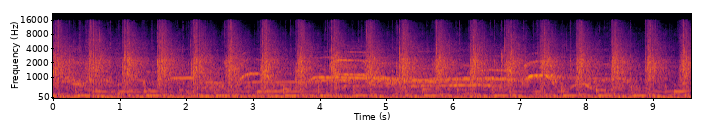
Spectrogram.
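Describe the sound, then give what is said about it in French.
A festival audience claps in steady rhythm to cheer on a voguing dancer after a screening of the film Port Authority. Many even, loud claps come with scattered whoops and shouts from the crowd. “Là, on clappe en rythme pour soutenir le danseur de Port Authority”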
